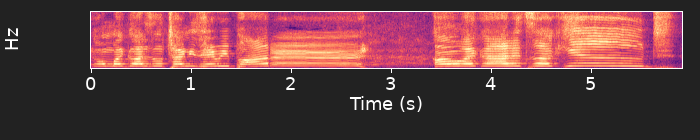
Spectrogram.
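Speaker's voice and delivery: high, drawn-out mock gushing; gushing squeal. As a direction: squeal over something adorable. Gushing over a cute kid.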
